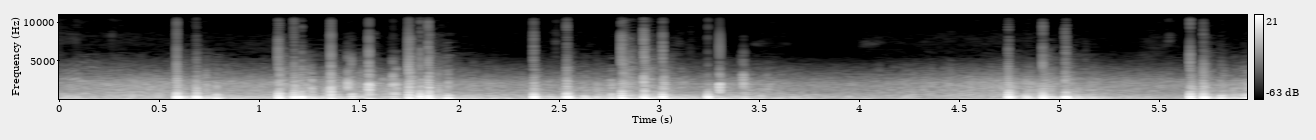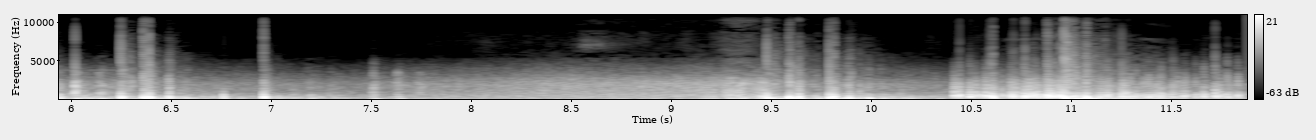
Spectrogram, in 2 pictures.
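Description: Large fireworks display: aerial shells bursting in rapid volleys of sharp bangs, thinning out briefly about four and eight seconds in, then building to a dense, loudest barrage near the end.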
